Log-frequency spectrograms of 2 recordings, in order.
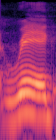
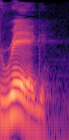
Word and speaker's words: Rigg: Rigg rhymes with pig. So I very quickly became Rigg Pig. And then, because people cannot accept that my name does not have an S on the end, it's Rigg, not Riggs.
